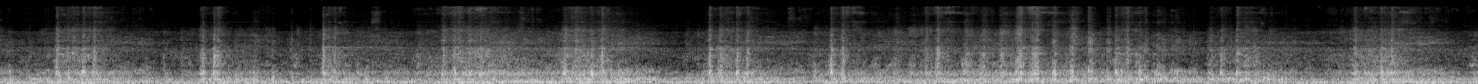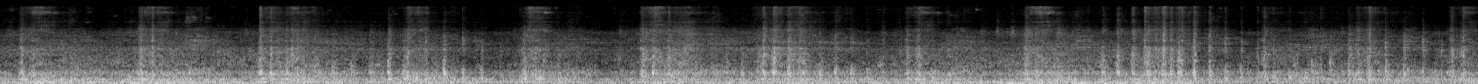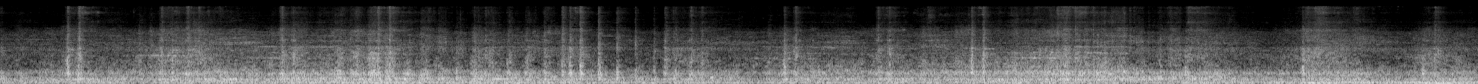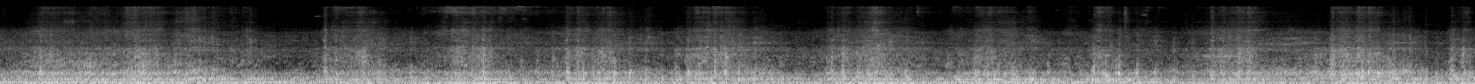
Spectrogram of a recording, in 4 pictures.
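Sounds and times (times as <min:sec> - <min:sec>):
freight cars rumbling: 0:00.0 - 0:59.0
wheels clacking over rails: 0:00.0 - 0:59.0.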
